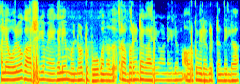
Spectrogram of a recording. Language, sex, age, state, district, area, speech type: Malayalam, female, 45-60, Kerala, Alappuzha, urban, spontaneous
